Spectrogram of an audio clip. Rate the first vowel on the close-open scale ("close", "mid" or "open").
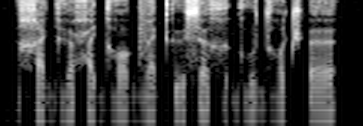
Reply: open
